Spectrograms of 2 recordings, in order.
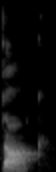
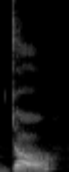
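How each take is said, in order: First: "doc" as dahk; English vowel. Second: "do" as doh, with a pure O; Spanish O. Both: Shown as a demonstration. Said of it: "not doc".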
